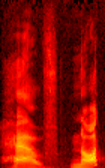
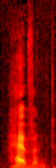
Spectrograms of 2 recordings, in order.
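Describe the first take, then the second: First: It is said as two separate full words. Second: It is said as one short contracted word. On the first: "ao invés de falar separado have not, que são duas palavras" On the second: "eu falo uma palavra só"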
